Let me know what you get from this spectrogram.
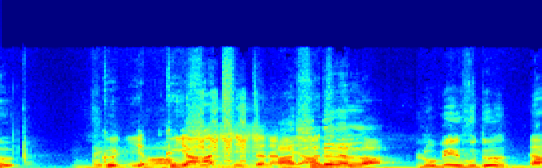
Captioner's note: mispronunciation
